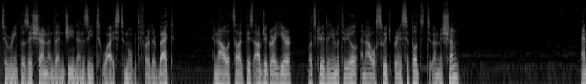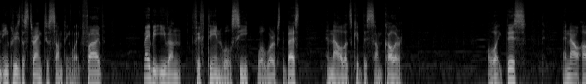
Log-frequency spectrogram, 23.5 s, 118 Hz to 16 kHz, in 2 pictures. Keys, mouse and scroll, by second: 0.0-1.4 typing, 0.4 Escape, 3.4 click, 4.3 click, 6.0 click, 7.2-8.0 drag, 9.9 click, 11.8-13.2 drag, 14.4-15.6 drag, 17.0 click, 22.8 click.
